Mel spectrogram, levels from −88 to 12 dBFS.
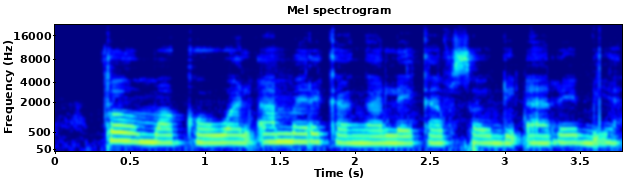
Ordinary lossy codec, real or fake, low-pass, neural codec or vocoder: none; real; none; none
